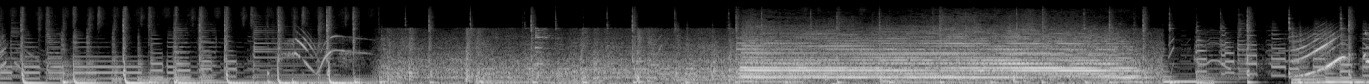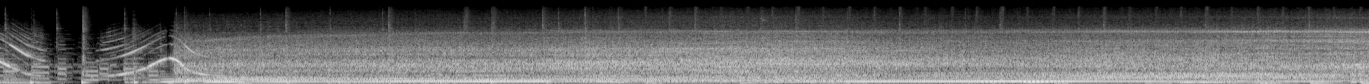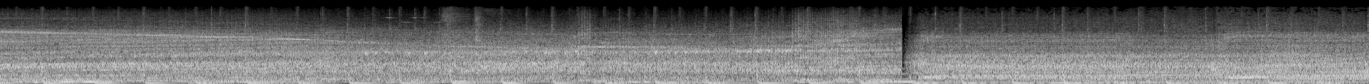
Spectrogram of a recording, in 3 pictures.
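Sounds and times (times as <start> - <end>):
heavy machine engine hissing: 15.4 - 41.0.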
